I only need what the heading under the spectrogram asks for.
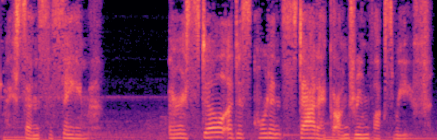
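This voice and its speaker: A woman plays a gentle young female leader from a video game, speaking at a medium pitch. She is polite, composed and diplomatic, with music clearly playing behind her. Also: steady tone, measured pace, lightly acted. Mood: composed, concerned.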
